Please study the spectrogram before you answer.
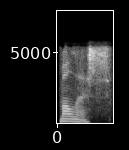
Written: Mullis

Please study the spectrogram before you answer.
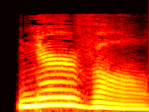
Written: Nerval

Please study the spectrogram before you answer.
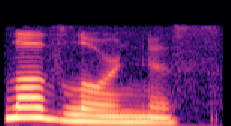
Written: lovelornness

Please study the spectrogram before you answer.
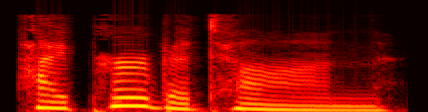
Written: hyperbaton

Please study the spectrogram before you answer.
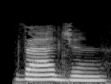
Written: vagin

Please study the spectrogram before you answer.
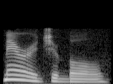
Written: marriageable

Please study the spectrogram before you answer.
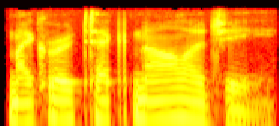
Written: microtechnology

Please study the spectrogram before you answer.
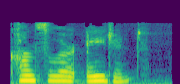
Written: consular agent

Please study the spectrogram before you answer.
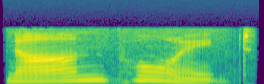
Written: nonpoint

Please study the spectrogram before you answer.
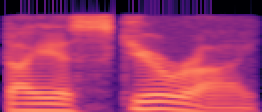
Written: Dioscuri

